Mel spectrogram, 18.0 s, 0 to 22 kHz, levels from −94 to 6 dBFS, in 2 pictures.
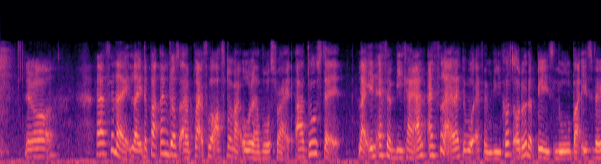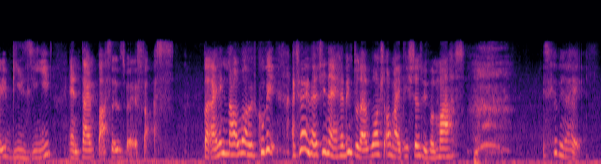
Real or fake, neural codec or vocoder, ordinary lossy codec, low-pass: fake; codec, 16 kHz, 4 kbps, FreqCodec, smaller model; none; none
